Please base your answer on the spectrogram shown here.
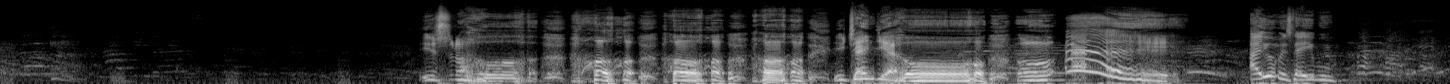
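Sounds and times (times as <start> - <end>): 
human voice imitating snoring: 4.2 - 11.8
speech: 4.2 - 11.8, 12.5 - 13.4
laughter: 4.2 - 11.9, 12.5 - 14.4.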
